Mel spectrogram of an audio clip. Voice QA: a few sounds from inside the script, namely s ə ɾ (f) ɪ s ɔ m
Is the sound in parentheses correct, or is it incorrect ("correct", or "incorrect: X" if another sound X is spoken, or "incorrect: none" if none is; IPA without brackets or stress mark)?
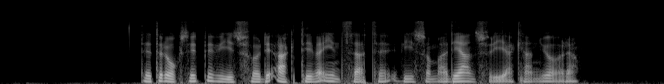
incorrect: v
